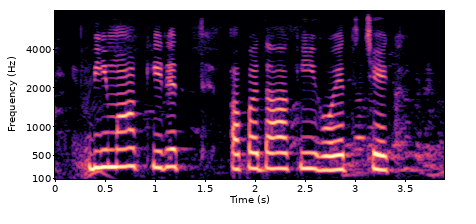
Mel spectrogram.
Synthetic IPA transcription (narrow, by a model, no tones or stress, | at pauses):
biːmaːkɪɾɪt̪əpəd̪aːkiɦoːet̪t͡ʃʰeːkʰ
